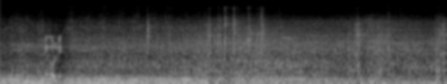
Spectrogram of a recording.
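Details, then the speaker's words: Yamaha Vixion single converted from failed fuel injection to carburettor with rewired wiring, first start after conversion: settles into a steady, even idle with low thrum, no stumbling or misfire; runs cleanly, normal idle. "Oke jadi setelah sudah siap kita hidupkan enak seperti ini"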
